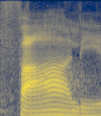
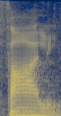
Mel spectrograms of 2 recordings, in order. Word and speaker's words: farlig: Of course, it's not farlig, it's farlig, but it's pretty close.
